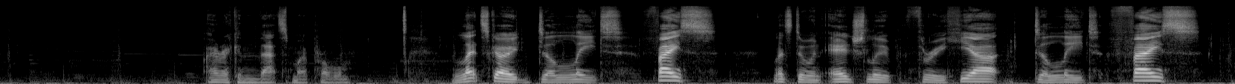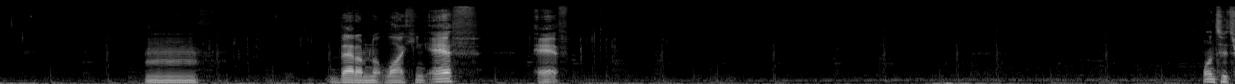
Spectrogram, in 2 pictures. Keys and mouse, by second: 2.6 click, 3.3 click, 3.8 click, 4.2 3, 4.5 click, 5.1 Delete, 6.7 ctrl+r, 9.3 3, 10.0 Delete, 10.9 click, 11.1 middle click, 11.4 2, 11.9 ctrl+r, 13.9 ctrl+z, 14.4 2, 14.6 click, 15.0 click, 16.1 f, 17.1 f, 18.0 ctrl+z.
